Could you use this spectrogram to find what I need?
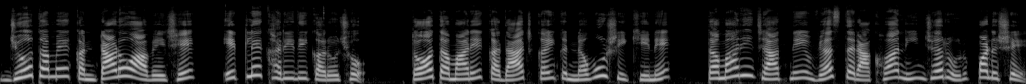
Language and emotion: Gujarati, neutral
